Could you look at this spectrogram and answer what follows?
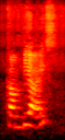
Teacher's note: hay tres vocales juntas en una misma sílaba, una vocal cerrada, una vocal abierta y una vocal cerrada. Se está cumpliendo para hacer un triptongo.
